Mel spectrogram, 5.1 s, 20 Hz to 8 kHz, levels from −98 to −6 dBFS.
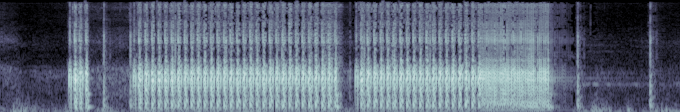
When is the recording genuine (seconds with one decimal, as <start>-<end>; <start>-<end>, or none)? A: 0.0-3.6; 4.3-5.1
